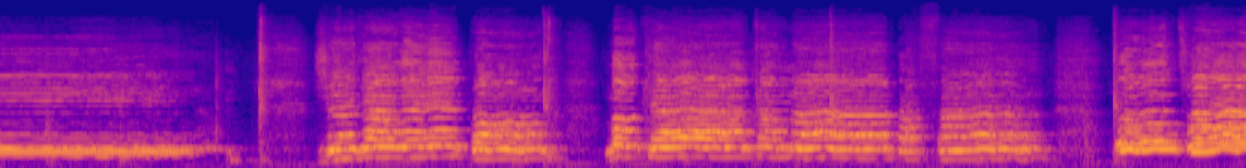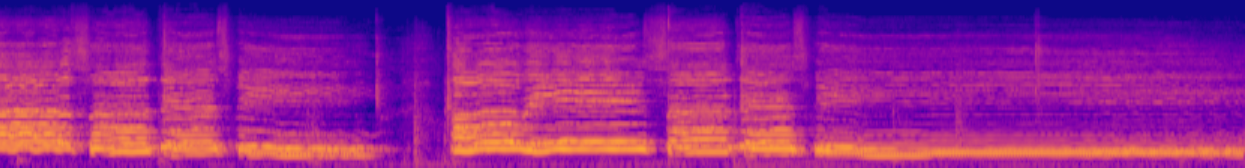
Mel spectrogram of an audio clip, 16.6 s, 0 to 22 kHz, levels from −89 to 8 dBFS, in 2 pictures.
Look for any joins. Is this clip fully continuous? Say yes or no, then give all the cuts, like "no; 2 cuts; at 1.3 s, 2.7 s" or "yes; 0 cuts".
yes; 0 cuts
